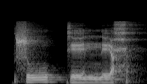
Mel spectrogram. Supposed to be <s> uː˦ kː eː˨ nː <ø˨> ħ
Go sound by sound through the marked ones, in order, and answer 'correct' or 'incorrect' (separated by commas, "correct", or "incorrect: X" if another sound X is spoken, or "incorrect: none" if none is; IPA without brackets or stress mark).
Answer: correct, incorrect: e˨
